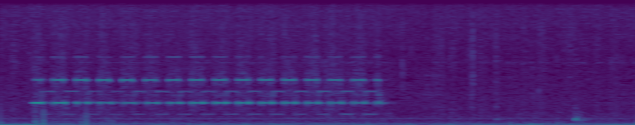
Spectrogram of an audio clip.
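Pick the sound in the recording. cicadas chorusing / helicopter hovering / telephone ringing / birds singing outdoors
telephone ringing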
